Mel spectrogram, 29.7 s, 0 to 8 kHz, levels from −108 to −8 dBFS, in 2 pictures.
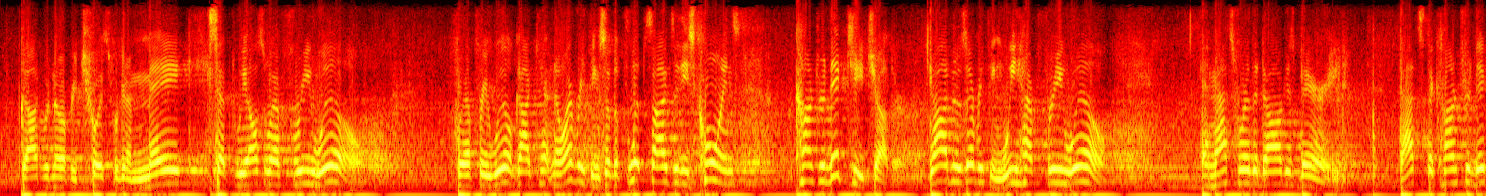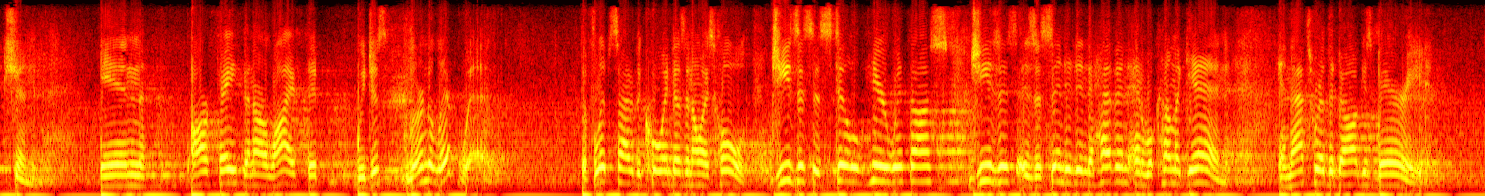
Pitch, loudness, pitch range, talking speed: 205 Hz, -29 LUFS, 180-280 Hz, 190 wpm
